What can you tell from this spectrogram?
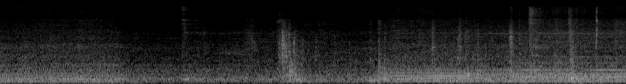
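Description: Toshiba e-Studio 2010AC colour copier running as it prints an adjustment page: a steady mechanical hum with a click about three seconds in. The hum grows louder about four seconds in as the sheet is fed out.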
